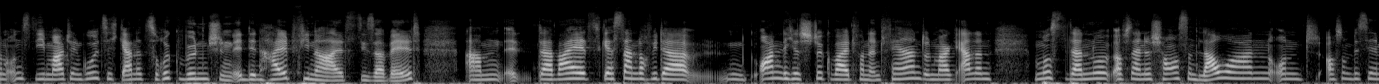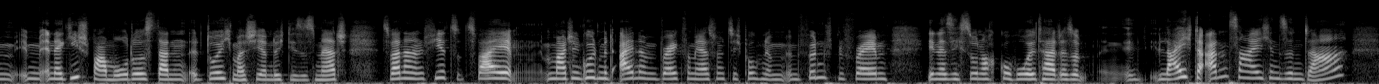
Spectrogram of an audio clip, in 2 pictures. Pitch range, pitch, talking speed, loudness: 230-265 Hz, 250 Hz, 175 wpm, -23 LUFS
